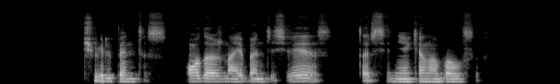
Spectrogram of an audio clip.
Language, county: Lithuanian, Kaunas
